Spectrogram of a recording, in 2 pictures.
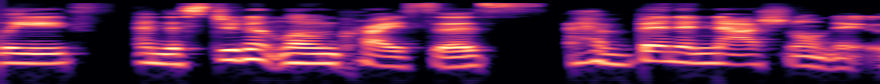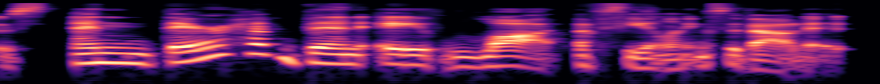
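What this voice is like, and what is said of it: Usual voice. Nothing is said of it.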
